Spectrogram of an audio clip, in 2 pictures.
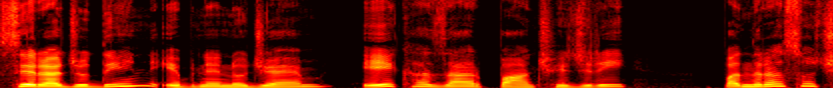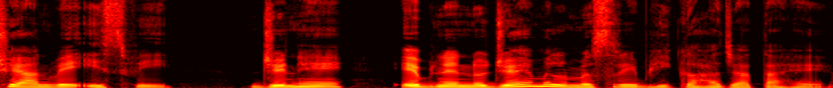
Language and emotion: Urdu, neutral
